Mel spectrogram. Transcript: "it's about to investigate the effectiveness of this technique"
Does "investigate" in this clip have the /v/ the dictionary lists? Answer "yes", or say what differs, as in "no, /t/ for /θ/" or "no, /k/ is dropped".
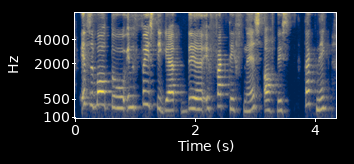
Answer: no, /f/ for /v/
